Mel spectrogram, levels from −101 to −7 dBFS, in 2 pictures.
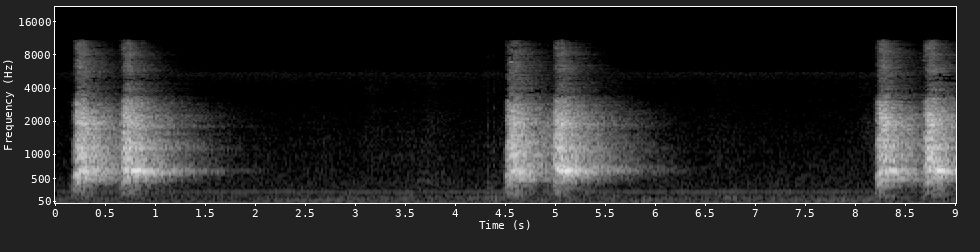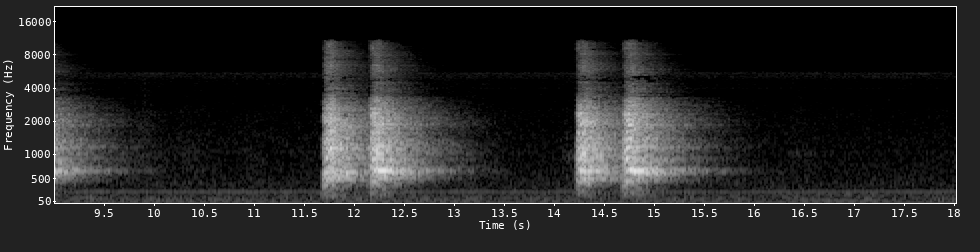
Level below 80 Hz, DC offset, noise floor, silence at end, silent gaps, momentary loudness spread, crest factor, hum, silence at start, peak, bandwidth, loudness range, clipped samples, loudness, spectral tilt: -80 dBFS; under 0.1%; -76 dBFS; 2.75 s; none; 18 LU; 22 dB; none; 0.15 s; -10 dBFS; 11 kHz; 6 LU; under 0.1%; -26 LUFS; -0.5 dB/octave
